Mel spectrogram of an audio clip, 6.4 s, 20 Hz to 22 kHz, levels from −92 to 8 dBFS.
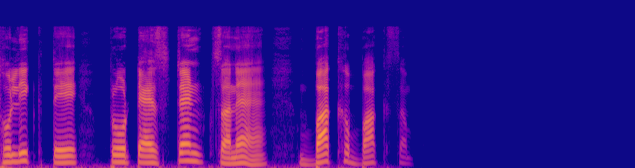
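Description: From the start the whole clip has a grainy, breathy top end, most likely Bluetooth LC3 compression, with the upper spectrum thinned and noise-filled at a rate that fits around 48 kbps. At 1.63 s there's a brief smeared blip from lost LE Audio frames: about 10 ms went missing and the decoder patched it with noisy, reused spectrum. The smooth fade out that starts around 3 s and ends at 4.26 s goes down cleanly.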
